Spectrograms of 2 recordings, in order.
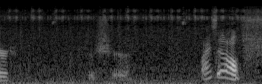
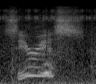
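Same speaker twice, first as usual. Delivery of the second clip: much higher, disbelieving; can't believe it; incredulous; 11 semitones higher, 7 dB quieter than usual. Real, not acted. Incredulous at character.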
